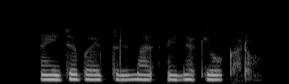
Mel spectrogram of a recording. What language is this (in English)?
Pashto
